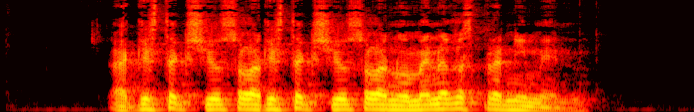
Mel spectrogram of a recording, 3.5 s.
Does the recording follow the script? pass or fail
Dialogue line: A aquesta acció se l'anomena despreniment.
fail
